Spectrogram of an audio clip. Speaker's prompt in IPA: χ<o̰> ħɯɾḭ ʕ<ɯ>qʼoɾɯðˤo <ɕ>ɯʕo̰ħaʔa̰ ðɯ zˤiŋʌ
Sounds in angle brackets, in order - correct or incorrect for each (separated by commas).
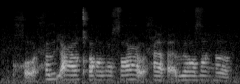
correct, correct, incorrect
